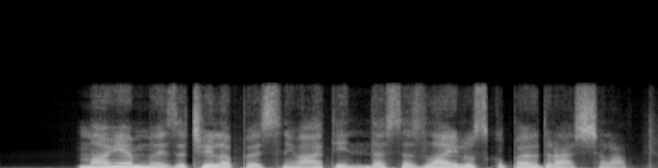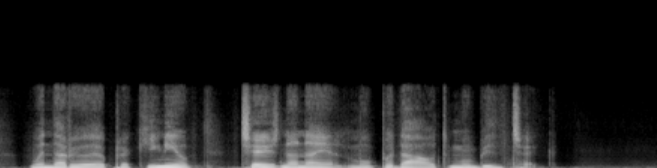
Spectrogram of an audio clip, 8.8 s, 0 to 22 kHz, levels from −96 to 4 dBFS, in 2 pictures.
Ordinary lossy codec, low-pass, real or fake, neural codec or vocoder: none; 10.8 kHz; fake; codec, 16 kHz in and 24 kHz out, 0.9 kbps, LongCat-Audio-Codec, four codebook decoder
